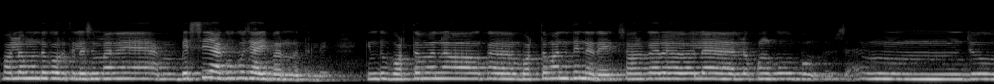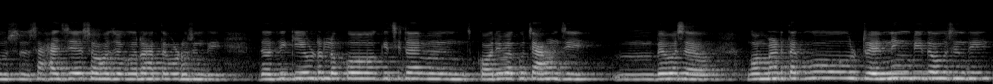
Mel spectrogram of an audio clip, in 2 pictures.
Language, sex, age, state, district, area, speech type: Odia, female, 45-60, Odisha, Khordha, rural, spontaneous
